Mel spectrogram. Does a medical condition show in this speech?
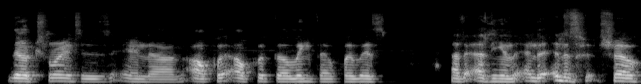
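Yes: spastic quadriplegia cerebral palsy.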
